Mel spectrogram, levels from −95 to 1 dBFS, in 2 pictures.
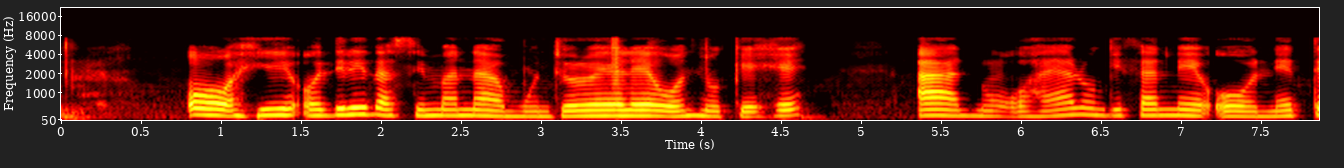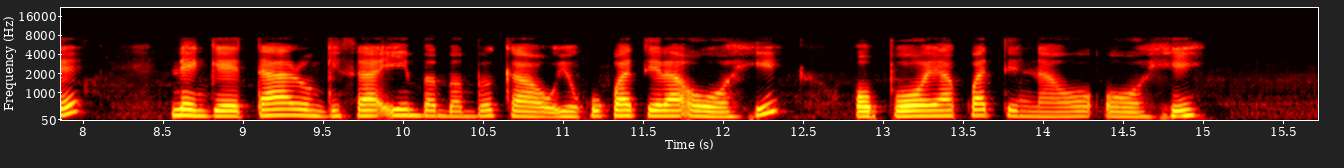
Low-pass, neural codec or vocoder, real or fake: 7.2 kHz; codec, 24 kHz, 3.1 kbps, DualCodec; fake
